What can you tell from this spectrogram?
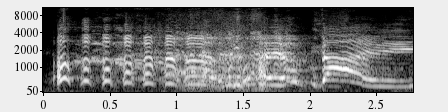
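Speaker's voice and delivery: slow dramatic wail, laughing; melodramatic wail. Acted. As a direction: ham up dying of illness. Melodrama over thermometer.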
